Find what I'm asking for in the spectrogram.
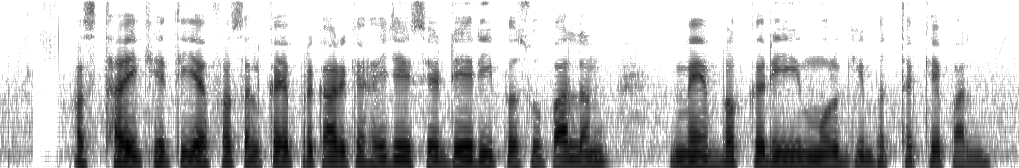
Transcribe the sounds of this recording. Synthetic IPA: əst̪ʰaːikʰeːt̪ijapʰəsəlkəjpɾəkaːɾkeɦəjd͡ʒəɪseɖeːɾipəsupaːlən | mẽbəkɾimʊɾɡibət̪ʰːəkːepaːlən

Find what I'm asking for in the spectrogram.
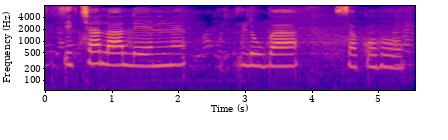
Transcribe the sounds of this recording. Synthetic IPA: sɪkt͡ʃʰalalen | luba | səkoɦo

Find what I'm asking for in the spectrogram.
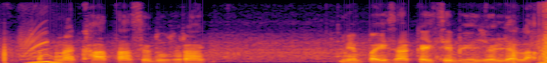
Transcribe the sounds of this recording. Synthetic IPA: ɐpnakʰaːt̪ased̪usɾa | mẽpɐɪsakɐisebʱeːd͡ʒəld͡ʒaːla̰ː

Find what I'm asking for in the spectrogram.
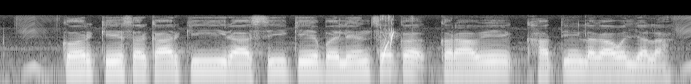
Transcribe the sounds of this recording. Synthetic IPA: kəɾkesəɾkaːɾkiɾaːsikebəlenskəɾaːwekʰaːt̪iləɡaːwəld͡ʒaːlaː

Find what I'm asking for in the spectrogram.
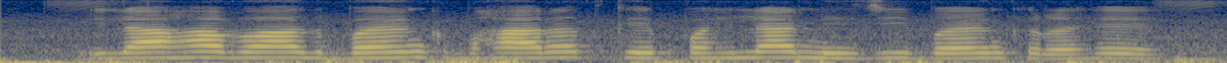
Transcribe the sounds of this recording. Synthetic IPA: ilaɦabad̪bɛŋkbʱaɾət̪kepəɦilanid͡ʒibəŋkɾəɦe

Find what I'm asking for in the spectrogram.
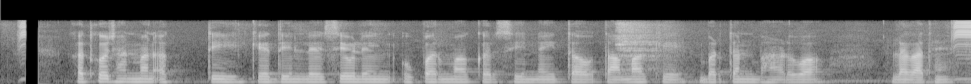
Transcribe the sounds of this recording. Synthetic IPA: xət̪kod͡ʒʱənmənə̰k̚t̪iked̪ɪnlesɪʋlɪ̃ŋɡuːpəɾmə̃kəɾsinəit̪əʋt̪aːmãkebəɾt̪ənbʱaːɽʋa | lɐɡaːt̪ɦɛ̃ː

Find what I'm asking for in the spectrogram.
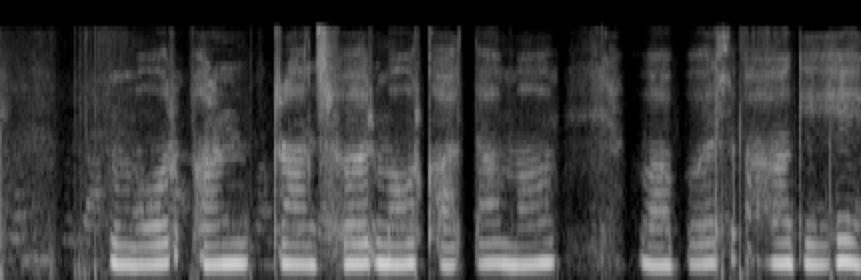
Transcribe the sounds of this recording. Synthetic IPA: moːɾpʰəɳ | ʈɾaːnspʰəɾmoːɾkʰaːt̪amã | ʋaːpəsaːɡiɦi

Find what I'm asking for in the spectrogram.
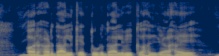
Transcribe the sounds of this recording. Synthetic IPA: ɔːɾɦəɾd̪aːlket̪uɾd̪aːlbʱikəɦəld͡ʒaːɦəe

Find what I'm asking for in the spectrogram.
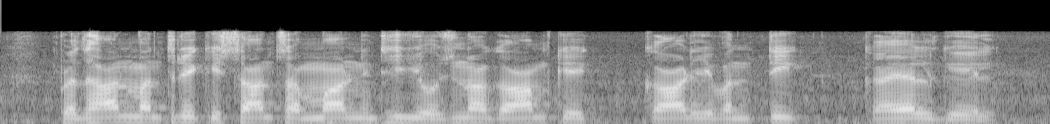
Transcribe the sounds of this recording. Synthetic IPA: pɾəd̪ʱaːnmə̃nt̪ɾikɪsaːnsəmːaːnɪd̪ʱijoːd͡ʒnaɡaːmke | kaːɾjəʋə̃nt̪ikəjəlɡeːl

